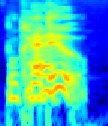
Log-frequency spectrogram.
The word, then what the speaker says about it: Nadeau: Ooh, N-A-D-E-A-U. – Okay. – Naidu.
